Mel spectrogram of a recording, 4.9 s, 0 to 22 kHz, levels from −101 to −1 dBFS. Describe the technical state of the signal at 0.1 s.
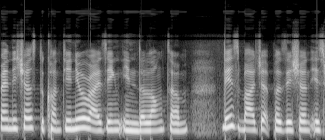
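At 0.1 s the speech is already affected by gain pumping, which runs throughout the clip. The gain is pulled down by around 20 dB under each loud sound, most likely from excessive input gain driving a fast limiter, leaving dynamics squashed.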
